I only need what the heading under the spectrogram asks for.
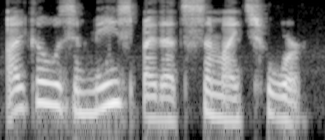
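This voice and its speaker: A woman reads a story aloud in an informal, chatty style, slipping between narration and casual commentary. Her pitch sits in the middle of the female range. The sound is very dry, with little room echo. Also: animated, moderate pace. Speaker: narrator reading own fan fiction. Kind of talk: story reading with casual asides.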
